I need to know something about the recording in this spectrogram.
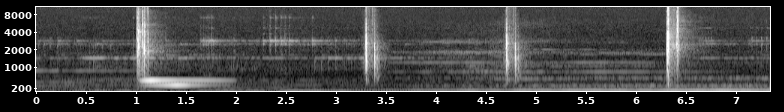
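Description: Short menu clicks sound several times.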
